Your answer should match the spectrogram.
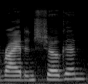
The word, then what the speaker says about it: Raiden Shogun: up to discover that he has become the riot in shogun prior to this event the protagonist is a nobody who gets bullied by everyone but after becoming the riot in shogun he acquires unlimited power the appeal of this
